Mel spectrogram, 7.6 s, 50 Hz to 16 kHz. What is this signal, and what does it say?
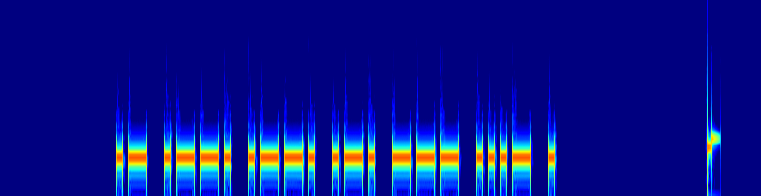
Morse code, heard as a keyed tone, about 20 wpm, 700 Hz. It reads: APPROVE
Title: Seven Letter Words - 20wpm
